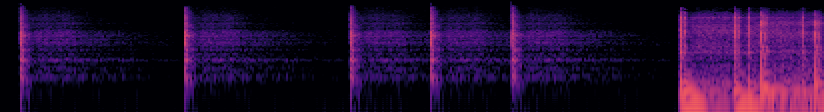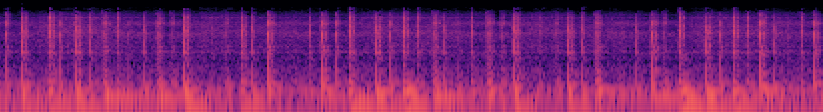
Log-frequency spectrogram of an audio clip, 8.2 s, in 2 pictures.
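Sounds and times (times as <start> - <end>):
drum: 1.9 - 8.1.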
